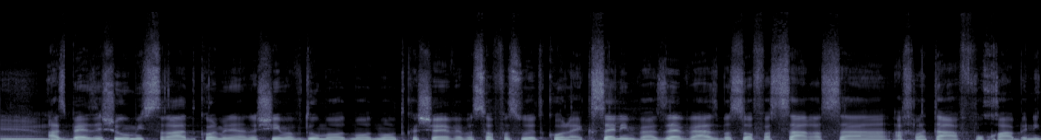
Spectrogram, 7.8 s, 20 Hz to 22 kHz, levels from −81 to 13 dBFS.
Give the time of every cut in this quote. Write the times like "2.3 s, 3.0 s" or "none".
none

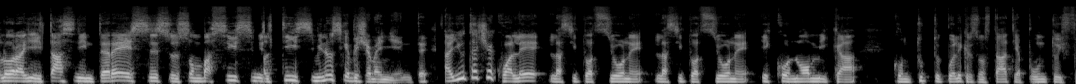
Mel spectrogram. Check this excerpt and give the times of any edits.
2.6 s, 4.4 s, 4.9 s, 6.5 s

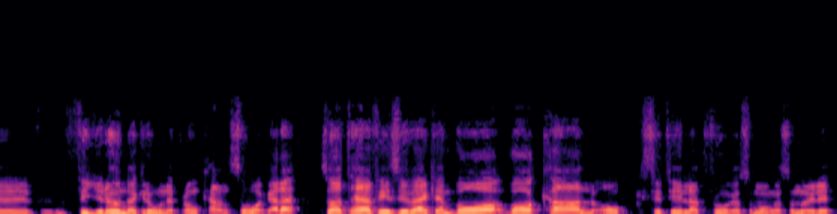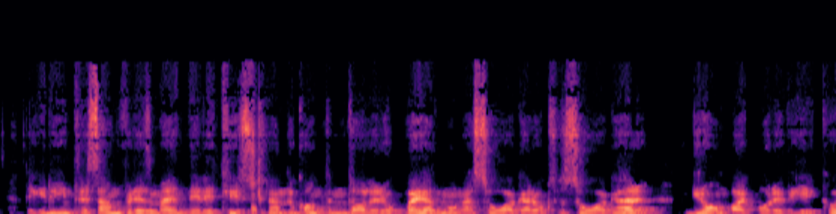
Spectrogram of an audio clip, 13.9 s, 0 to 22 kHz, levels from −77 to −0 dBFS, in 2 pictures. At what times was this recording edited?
2.5 s, 7.0 s, 12.6 s

